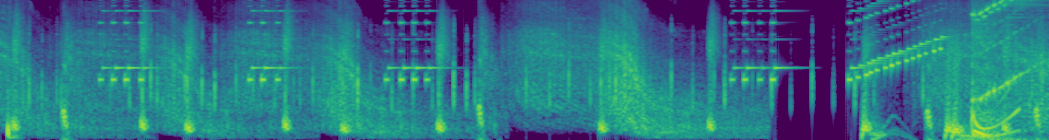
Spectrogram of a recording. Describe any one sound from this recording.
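Coins jingle in quick bright chimes as they are picked up.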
